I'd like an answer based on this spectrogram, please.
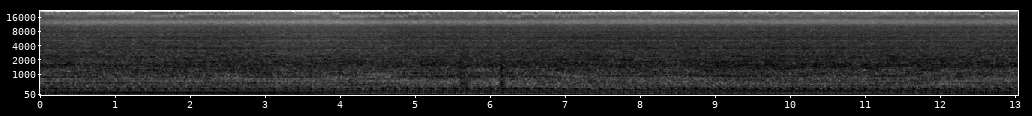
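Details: Overkill XJ off-road rig after fixes and a dead-battery start: fairly even idle with rough, hissy background, no obvious knock or grind; sounds ready to drive.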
